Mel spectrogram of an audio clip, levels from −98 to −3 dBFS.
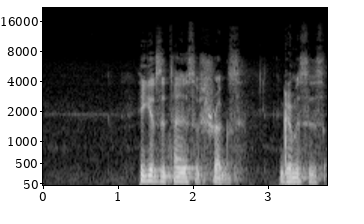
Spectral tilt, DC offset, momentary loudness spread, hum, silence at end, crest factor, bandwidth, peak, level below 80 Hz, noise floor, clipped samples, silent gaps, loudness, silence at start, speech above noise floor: -6.5 dB/octave; under 0.1%; 16 LU; none; 0.05 s; 20 dB; 8.6 kHz; -8 dBFS; -52 dBFS; -66 dBFS; under 0.1%; none; -26 LUFS; 1.3 s; 41 dB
